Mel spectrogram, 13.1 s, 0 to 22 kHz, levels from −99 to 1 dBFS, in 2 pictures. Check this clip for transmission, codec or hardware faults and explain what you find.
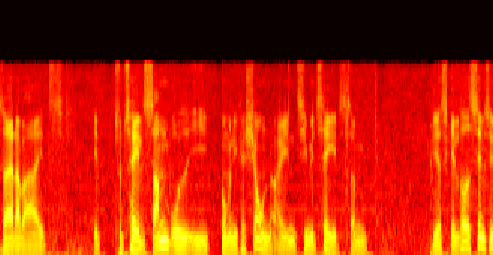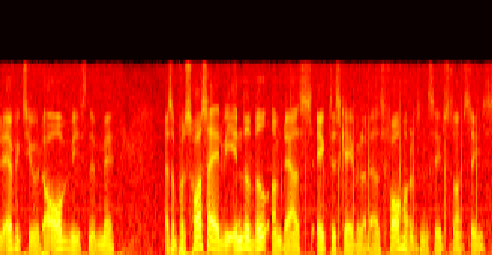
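Four kinds of fault appear, three of them tied to the sender's voice detector, plus a click train near the end. The call path itself shows nothing above 8 kHz, which fits a wideband G.722 link.

Sound dropped by the voice detector: at 0.71 to 0.77 s and at 4.61 to 4.64 s, a brief piece of the speech vanishes into a flat hiss, about 50 ms and 30 ms of real sound lost. The likely cause is the detector mistaking quiet speech for background and halting transmission. The receiver then fills the gap with comfort noise until the detector triggers again.

Comfort noise in place of the background: at 0.89 to 1.25 s, 2.87 to 2.96 s and 8.21 to 8.78 s, the natural room background turns into a smooth, detail-free hiss. The first and last stretches hold nearly the same level. The short middle one drops about 15 dB. 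This is likely discontinuous transmission: the sender stops during the pause, and the receiver synthesises noise shaped from occasional spectral updates.

Onset clipped by the voice detector: at 2.92 s, the sound comes back abruptly, with its first 40 ms missing and the soft start gone. That gap sits inside the quiet comfort-noise stretch ending at 2.96 s. The likely cause is that the detector reacted late to the returning sound, so those opening milliseconds were never sent and synthetic noise played instead.

Train of clicks: from 10.45 s to the end at 13.14 s, sharp, near-identical ticks recur at a regular pace of about 4.85 per second. They peak at roughly 15 dB above the signal and stay audible through the pauses as well as over the speech. A steady repeating pulse like this likely comes from electrical interference or a faulty connection or power supply injecting spikes into the chain.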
